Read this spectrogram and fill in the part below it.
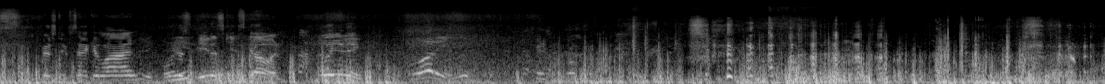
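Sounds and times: wind buffeting microphone: 0.0s - 11.0s
people laughing and calling out: 6.4s - 9.0s.

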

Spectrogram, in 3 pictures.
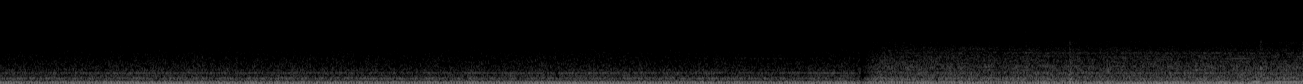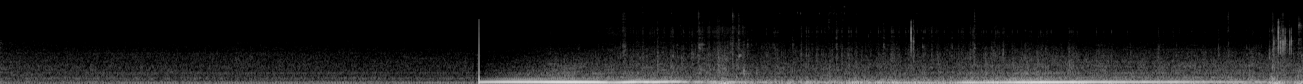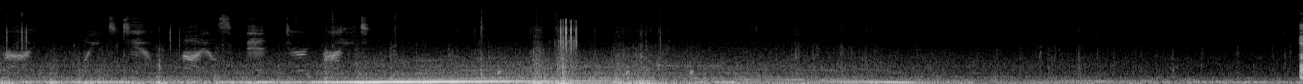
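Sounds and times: car engine and road drone: 0.0s - 39.0s.

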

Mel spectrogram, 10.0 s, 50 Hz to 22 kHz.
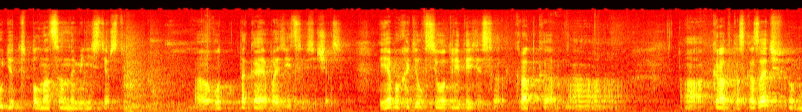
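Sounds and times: man speaking: 0.0s - 1.8s, 2.4s - 7.9s, 8.5s - 10.0s.

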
